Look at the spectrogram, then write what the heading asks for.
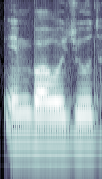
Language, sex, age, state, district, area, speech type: Kashmiri, male, 30-45, Jammu and Kashmir, Bandipora, rural, spontaneous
